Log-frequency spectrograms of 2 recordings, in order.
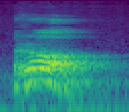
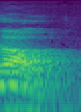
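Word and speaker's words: row: र यहां पे दिया है राव। राव आर ओ डब्ल्यू राव झगड़ा है ना? राव झगड़ा। र आर ओ डब्ल्यू र लाइन या पंती है ना? सब एक रो में बैठ जाओ।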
